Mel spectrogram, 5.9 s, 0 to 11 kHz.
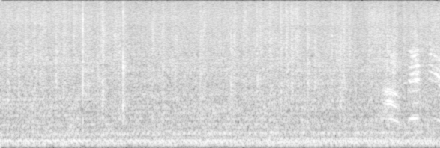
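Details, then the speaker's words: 454 big-block V8 stored about 20 years, first start after install with open headers: loud, deep lumpy rumble, steady and even; sounds like it may have a cam; running healthy. "I'll take it all day all right you can run out of gas now man I love it nothing sounds better than a big block it kind of sounds like it might have a cam in it"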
